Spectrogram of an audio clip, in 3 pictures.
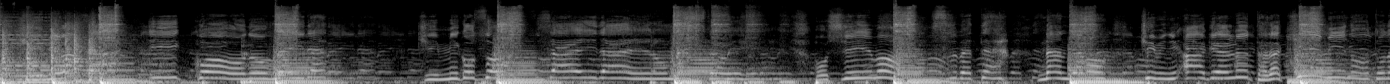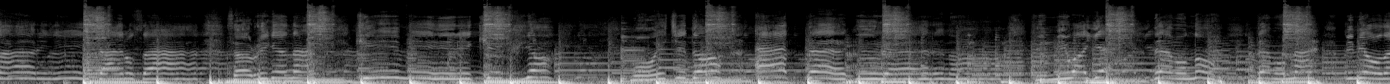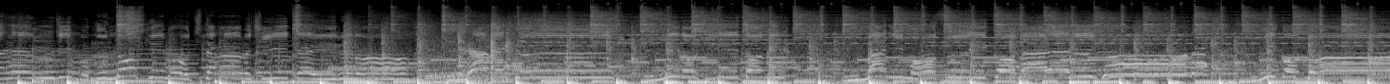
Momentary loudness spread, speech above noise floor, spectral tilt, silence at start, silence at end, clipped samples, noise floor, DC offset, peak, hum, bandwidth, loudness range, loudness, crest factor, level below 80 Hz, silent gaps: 11 LU; 23 dB; -6 dB/octave; 0 s; 0 s; 0.3%; -39 dBFS; under 0.1%; 0 dBFS; none; 17 kHz; 5 LU; -16 LUFS; 14 dB; -18 dBFS; none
